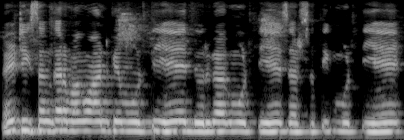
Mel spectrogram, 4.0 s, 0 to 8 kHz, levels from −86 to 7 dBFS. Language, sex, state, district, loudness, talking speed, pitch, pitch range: Chhattisgarhi, male, Chhattisgarh, Rajnandgaon, -17 LUFS, 210 wpm, 195 Hz, 190-205 Hz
